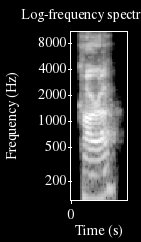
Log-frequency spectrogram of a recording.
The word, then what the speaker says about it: Kara: Cara?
